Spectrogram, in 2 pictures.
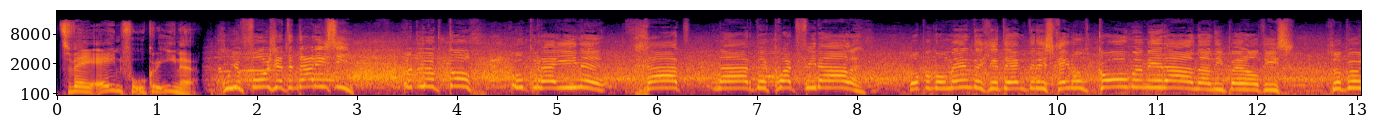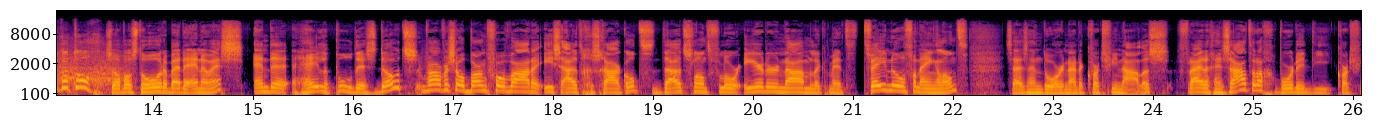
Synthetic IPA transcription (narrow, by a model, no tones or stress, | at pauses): tʋejʔejnvʊːɹukrainə̰ | χujəvʊːɹzɪtədaɾɪsiətlɵktɔχukrainəχaːt | naːrdəkʋɑɹtfinaːlə | ɔpətmowmɛntdɑtjədɛŋk̚t̚dəɾɪsχejnɔntkowməmɪːɾaːnaːndipɛnəlˠtis | χəbøːɹtətɔχz̥owɑlˠstəɦʊːɾəbɛjdəɛnowɛsɛndəɦejləpulˠdɛzdowtsʋaːɹʋəzowbɑŋv̥ʊːɹʋaːɾənʔɪsœɥtχəsχaːkəlˠtdœɥtslɑntfəɹlʊːɹʔɪːɹdəɹnaːmələkmɛtːʋejnɵlˠvɑnɛŋəlɑntz̥ɛjzɛjndʊːɹnaːɹdəkʋɑɹtfina̰ːlə̰sfrɛjdɑχɛnzaːtəɹdɑχʋɔɹdəndikʋɑt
